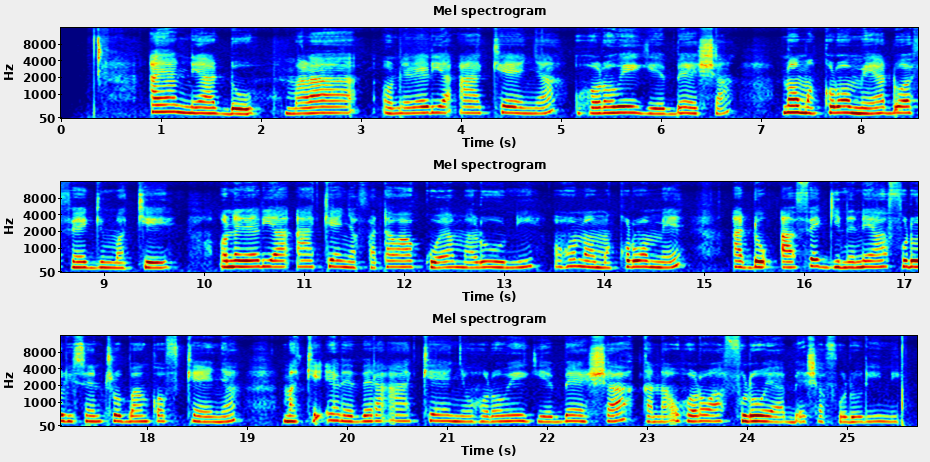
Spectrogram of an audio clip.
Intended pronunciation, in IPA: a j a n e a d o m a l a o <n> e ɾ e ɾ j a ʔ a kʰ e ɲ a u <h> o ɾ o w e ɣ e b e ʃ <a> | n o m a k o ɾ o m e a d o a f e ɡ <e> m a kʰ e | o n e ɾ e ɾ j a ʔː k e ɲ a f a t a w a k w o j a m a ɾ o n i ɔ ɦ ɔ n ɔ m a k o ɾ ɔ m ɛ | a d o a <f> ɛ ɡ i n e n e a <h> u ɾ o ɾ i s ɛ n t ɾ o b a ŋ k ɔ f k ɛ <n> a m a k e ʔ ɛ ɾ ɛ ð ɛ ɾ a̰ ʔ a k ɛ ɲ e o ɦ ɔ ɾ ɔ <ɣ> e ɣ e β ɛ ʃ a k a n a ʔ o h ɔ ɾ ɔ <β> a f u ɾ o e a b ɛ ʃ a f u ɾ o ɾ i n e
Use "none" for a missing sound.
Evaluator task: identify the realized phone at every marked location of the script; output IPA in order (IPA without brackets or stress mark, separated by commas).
n, h, a, i, f, f, ɲ, w, w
